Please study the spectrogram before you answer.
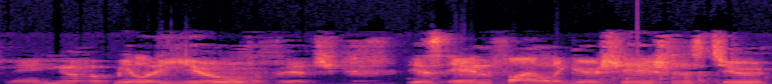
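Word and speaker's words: Milla Jovovich: But it does appear, breaking news here, Resident Evil star Mila Jovovich, that's actually how you pronounce me, Mila Jovovich, is in final negotiations to join the new Hellboy reboot, playing the villainous Blood Queen.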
